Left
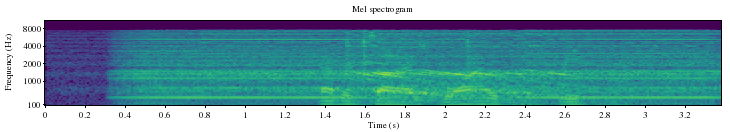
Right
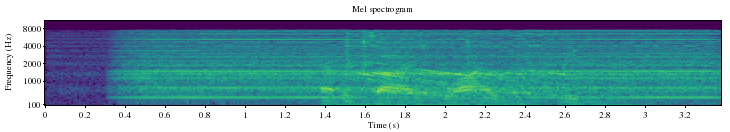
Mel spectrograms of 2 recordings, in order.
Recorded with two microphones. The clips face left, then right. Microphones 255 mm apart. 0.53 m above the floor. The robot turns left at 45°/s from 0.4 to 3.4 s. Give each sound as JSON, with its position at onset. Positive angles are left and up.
{"t": 1.4, "sound": "a man speaking", "side_deg": 25, "distance_m": 1.0}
